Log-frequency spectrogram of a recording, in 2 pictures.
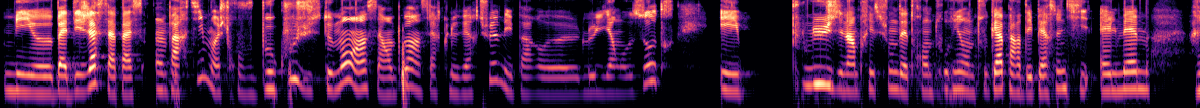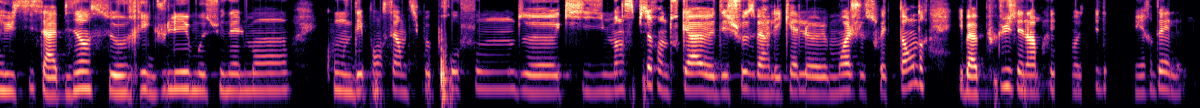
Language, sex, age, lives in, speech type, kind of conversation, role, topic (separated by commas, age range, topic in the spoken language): French, female, 20-24, France, conversation, podcast, guest, Comment fais-tu pour vraiment écouter quelqu’un ?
